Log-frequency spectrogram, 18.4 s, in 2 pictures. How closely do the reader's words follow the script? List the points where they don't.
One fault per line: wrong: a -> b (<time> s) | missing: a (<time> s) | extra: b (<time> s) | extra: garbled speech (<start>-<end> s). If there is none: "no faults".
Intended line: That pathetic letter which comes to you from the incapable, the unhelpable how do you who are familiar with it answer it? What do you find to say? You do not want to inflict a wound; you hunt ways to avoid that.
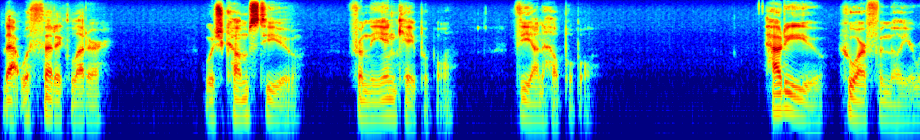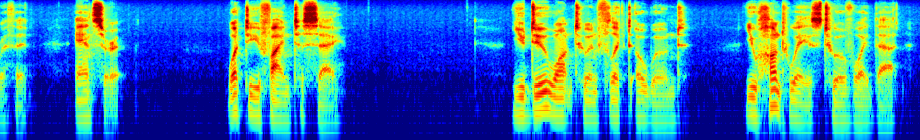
missing: not (14.7 s)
